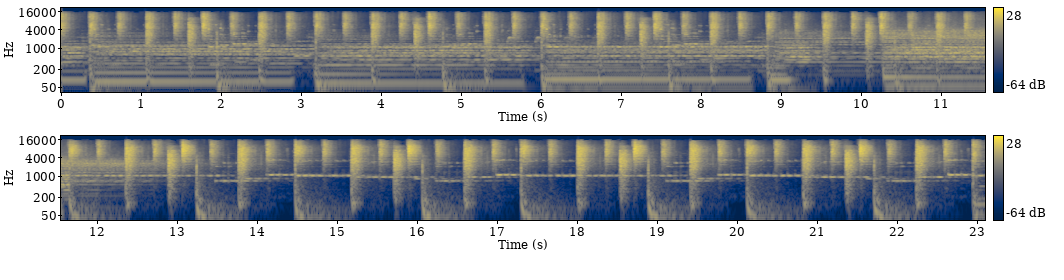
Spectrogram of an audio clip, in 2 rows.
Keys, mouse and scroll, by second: 11.0 click, 17.3 click, 20.9 click.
